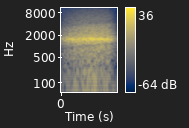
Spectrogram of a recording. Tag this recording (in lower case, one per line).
breathing
respiratory sounds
